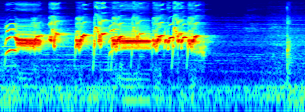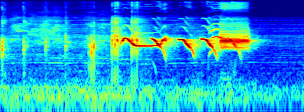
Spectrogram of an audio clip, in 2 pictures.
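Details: Loud song from a tame Asian pied starling outside its cage: a dense two-second stretch of whistles and grating notes, a quiet gap with faint clicks, then looping whistled phrases with rising and falling slurs.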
